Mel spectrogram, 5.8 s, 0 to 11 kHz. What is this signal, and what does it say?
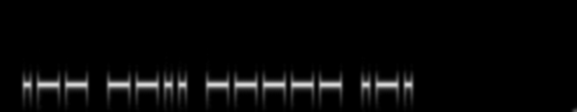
Morse code, heard as a keyed tone, about 17 wpm, 700 Hz. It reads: WZ0R
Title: USA Callsign DE Callsign - 4 Characters - 17wpm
